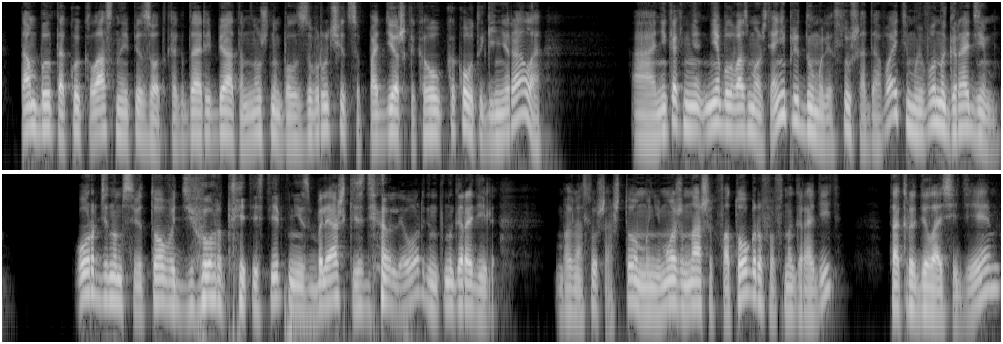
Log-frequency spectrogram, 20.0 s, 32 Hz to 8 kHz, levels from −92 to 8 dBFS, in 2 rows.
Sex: male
